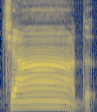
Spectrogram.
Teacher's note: रही है तो चंद्र बिंदु लगाएंगे समझ रहे हो चांद अब च के साथ आ नाक से भी आ रही है · अनुनासिक वाले मुंह के साथ साथ नाक से भी हवा निकले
